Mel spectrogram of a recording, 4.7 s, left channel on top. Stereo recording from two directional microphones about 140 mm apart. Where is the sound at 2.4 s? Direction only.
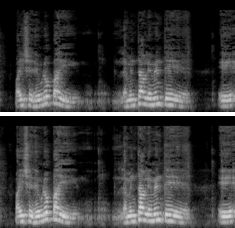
5° left (ahead or behind).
